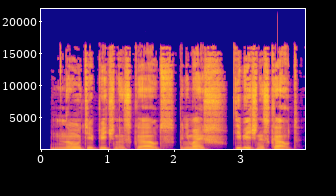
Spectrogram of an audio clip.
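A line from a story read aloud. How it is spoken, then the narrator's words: Plain. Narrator (Russian): ответил Сергеев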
